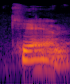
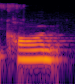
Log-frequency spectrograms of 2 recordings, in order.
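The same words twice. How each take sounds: First: It is said in an American accent. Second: It is said in a British accent. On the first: "even the way you say can't" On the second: "in British English would be to say can't"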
